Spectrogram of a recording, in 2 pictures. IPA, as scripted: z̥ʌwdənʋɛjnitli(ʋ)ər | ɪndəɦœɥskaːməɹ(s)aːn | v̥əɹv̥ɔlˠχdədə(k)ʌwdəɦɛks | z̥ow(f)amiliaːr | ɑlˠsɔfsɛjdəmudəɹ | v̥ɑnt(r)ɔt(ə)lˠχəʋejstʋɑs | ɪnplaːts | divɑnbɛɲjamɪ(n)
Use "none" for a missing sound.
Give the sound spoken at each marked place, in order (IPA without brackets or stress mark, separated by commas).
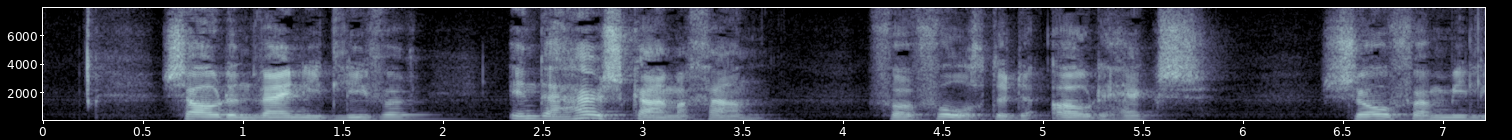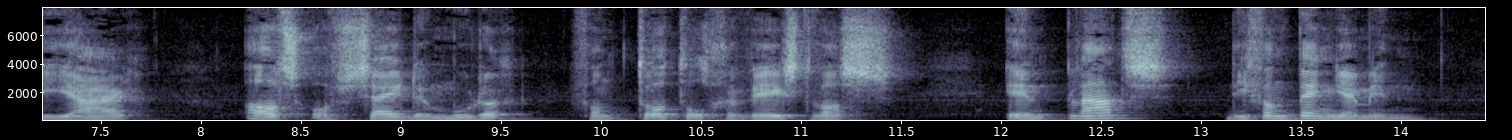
v, χ, ʔ, f, r, ə, n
